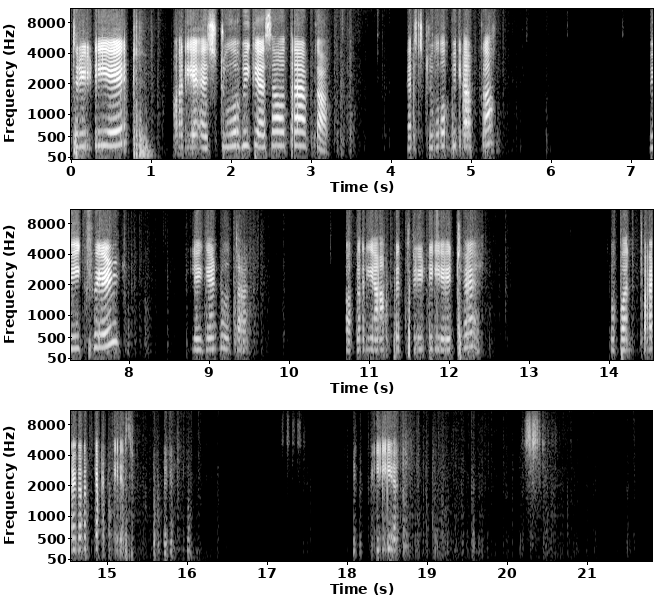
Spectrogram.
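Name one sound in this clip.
A young woman explains in bursts through a close microphone.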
